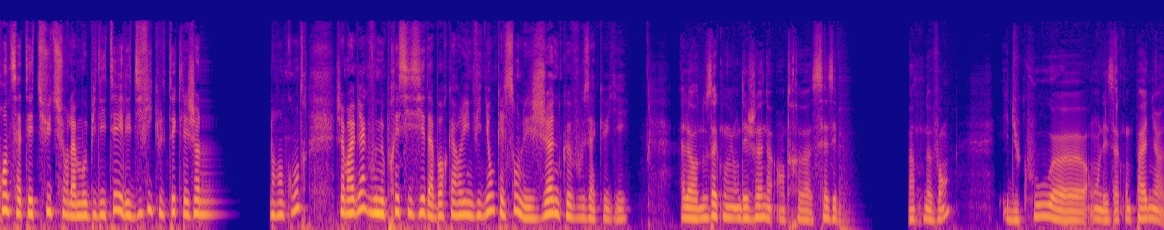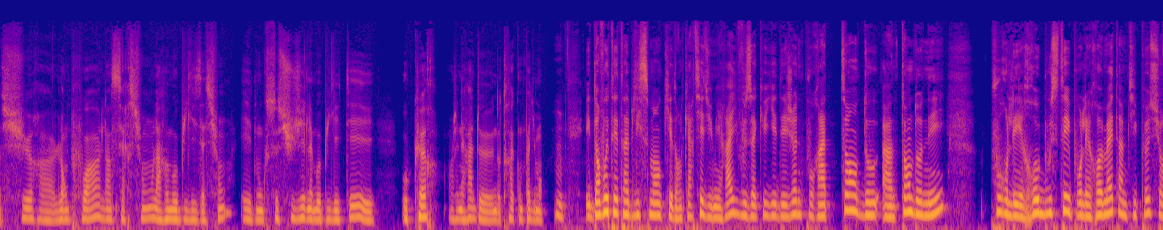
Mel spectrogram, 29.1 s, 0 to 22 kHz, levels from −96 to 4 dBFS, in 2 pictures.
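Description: Twice the audio stalls: from 2.51 to 3.40 s the last sound stretches into a fading buzz or hiss that drops to silence for about 540 ms, and from 10.50 to 11.38 s the same happens with about 610 ms of silence. Each time the sound then picks up exactly where it stopped, with nothing lost, only about 0.86 s of delay added. This is likely a call audio freeze, where delayed packets left the jitter buffer empty and the receiver kept extending the last sound until they arrived. The clip also rushes at two points while the pitch stays unchanged. From 9.12 to 10.49 s it runs at 135% speed, and from 15.04 to 23.55 s it runs at 115%. This is jitter buffer speed-up. The receiver held more audio than it aims for, so it repeatedly cut out tiny pitch-period-sized slices to catch up, removing roughly half a second in the first stretch and about a second and a half in the second.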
